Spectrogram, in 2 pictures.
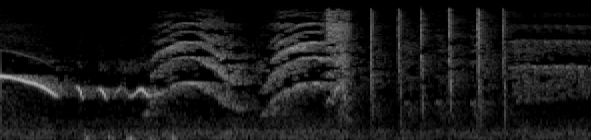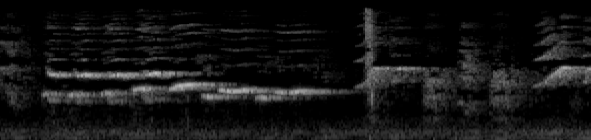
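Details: Red-whiskered bulbul kept for fighting competitions, singing during training: loud slurred whistles rising and falling, a burst of sharp rapid clicks, then a long wavering whistle with fluttering notes, over a faint indoor hum.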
